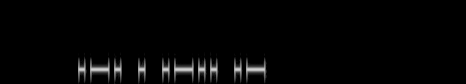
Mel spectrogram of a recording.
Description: Morse code, heard as a keyed tone, about 20 wpm, 700 Hz. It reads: RELA
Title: Build A Word - 2 Letters At A Time - 6-Letter Words - 20wpm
